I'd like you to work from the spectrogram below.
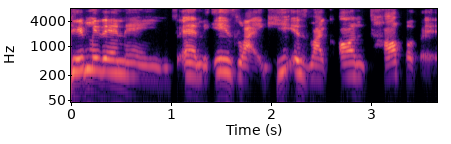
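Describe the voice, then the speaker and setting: With lively intonation and a moderate pace, a woman speaks in a dry, close sound that has no echo. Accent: African. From Africa. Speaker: travel nurse and home care agency owner. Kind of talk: casual chat.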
